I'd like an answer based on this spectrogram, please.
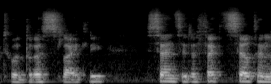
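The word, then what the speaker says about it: שׂין: thought you shin and the shin with the left dot is pronounced with an s sound and is called sin another topic i want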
